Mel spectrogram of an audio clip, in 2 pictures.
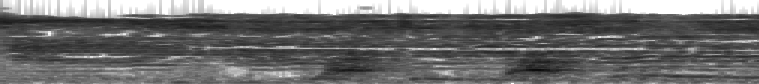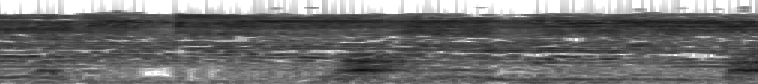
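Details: A Japanese Spitz puppy, sad because his littermates have been taken away, gives low, wavering whines in two short bouts over a steady hiss.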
